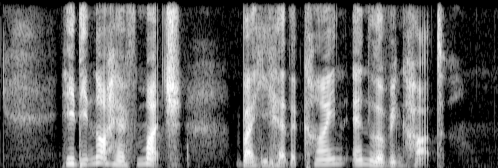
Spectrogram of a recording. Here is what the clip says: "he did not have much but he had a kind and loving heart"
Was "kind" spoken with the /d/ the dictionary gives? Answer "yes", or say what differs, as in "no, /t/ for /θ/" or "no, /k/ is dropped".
yes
